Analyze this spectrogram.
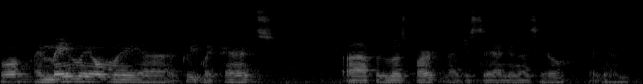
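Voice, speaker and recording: A man's fairly low, monotone, flat delivery at a moderate pace, with big swings in loudness and noticeable background noise. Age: 20s. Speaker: college student. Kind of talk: interview answer. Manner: casual, hesitant.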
